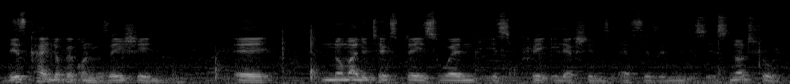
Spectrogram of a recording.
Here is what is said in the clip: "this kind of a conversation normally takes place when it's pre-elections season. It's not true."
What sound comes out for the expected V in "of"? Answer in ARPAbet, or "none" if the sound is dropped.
F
